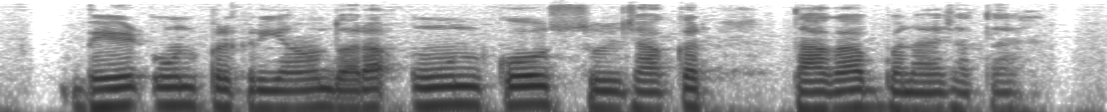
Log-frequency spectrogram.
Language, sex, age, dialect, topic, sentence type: Hindi, male, 25-30, Garhwali, agriculture, statement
